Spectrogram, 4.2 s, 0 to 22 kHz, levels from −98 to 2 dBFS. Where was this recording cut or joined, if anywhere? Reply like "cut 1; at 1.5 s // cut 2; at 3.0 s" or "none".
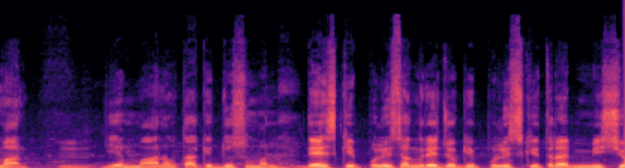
cut 1; at 1.9 s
